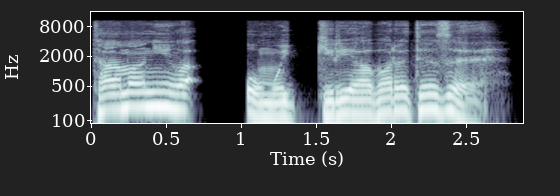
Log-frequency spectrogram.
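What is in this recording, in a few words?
voice dia, voices heroes, Japanese; Mitra; kingsraid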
